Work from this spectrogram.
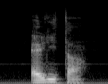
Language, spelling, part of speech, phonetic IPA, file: Polish, elita, noun, [ɛˈlʲita], Pl-elita.ogg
